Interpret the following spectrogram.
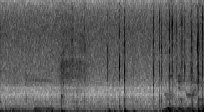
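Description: Typing on a computer keyboard: a quick run of keystrokes, mostly in the second half.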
